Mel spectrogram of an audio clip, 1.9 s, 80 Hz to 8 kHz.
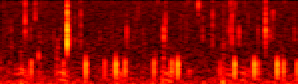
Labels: {"label": "biophony, knock croak", "recorder": "SoundTrap 300"}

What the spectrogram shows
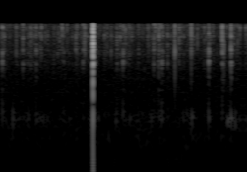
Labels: {"label": "ambient", "recorder": "HydroMoth"}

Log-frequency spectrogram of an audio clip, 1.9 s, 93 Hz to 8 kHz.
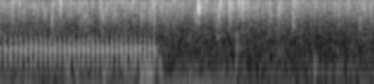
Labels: {"label": "biophony, croak", "recorder": "SoundTrap 500"}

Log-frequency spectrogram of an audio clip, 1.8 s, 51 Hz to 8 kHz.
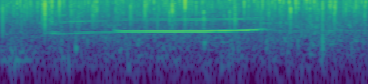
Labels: {"label": "biophony", "recorder": "SoundTrap 300"}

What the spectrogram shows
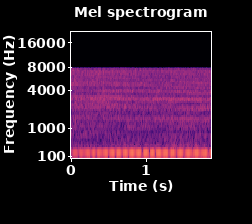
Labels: {"label": "anthrophony, boat engine", "recorder": "SoundTrap 500"}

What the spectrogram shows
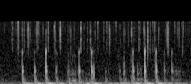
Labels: {"label": "biophony, knock", "recorder": "SoundTrap 300"}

